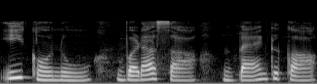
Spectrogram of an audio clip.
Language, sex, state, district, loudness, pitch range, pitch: Hindi, female, Bihar, West Champaran, -18 LUFS, 195-250 Hz, 205 Hz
